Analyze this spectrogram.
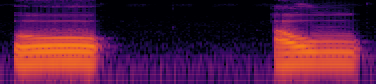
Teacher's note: తర్వాత కంఠేష్ఠ్యౌ వర్ణౌ అంటే ఓష్ఠౌ ఓష్ఠ అంటే పెదాలు, కంఠ ఈ రెండింటిని ఉపయోగించి పలికేవి.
